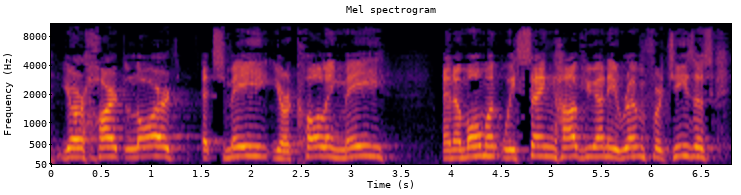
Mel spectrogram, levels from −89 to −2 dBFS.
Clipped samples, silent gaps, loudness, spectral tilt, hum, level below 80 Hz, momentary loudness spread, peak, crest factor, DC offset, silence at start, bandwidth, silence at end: under 0.1%; none; -27 LUFS; -4 dB/octave; none; -76 dBFS; 7 LU; -10 dBFS; 18 dB; under 0.1%; 0 s; 10 kHz; 0.05 s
